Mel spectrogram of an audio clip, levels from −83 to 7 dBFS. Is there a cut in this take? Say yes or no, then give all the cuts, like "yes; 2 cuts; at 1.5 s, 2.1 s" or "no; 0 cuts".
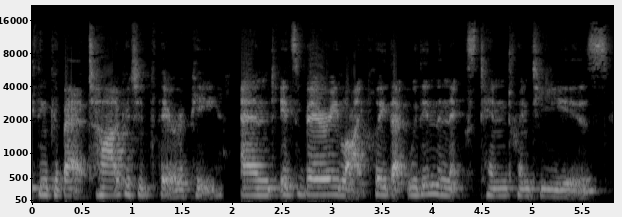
yes; 1 cut; at 1.9 s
